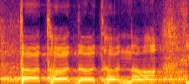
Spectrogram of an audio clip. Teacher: इनका जो उच्चारण स्थान है वो दांत है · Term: दंतीय वर्णों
